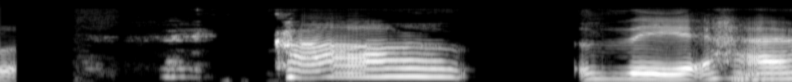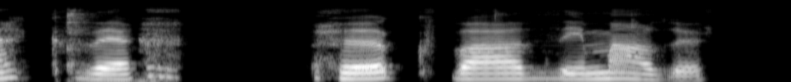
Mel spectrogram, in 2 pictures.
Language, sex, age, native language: Icelandic, female, 7, English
